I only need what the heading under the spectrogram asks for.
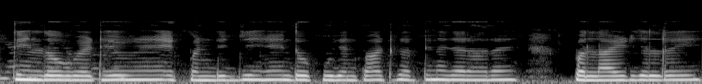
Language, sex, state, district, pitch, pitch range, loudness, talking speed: Hindi, female, Bihar, Lakhisarai, 205 Hz, 200-210 Hz, -14 LUFS, 190 wpm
